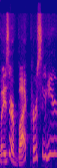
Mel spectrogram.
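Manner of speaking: very high comic voice, wide sing-song pitch.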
